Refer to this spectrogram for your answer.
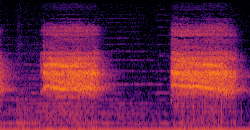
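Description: bird, eagle screech

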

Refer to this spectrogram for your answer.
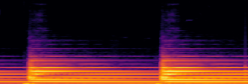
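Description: sound effect, bell ringing sound effect

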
